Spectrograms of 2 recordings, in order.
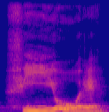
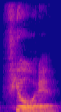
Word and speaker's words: fiore: Not fiore, but fiore. Fiore. This way, you can pronounce the diphthong with a single emission of voice.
